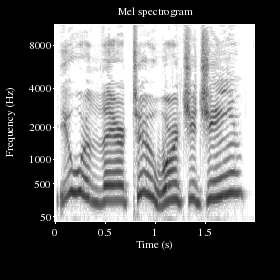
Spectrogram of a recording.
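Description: Man voicing a high-pitched, probing teenage boy accuser. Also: animated, moderate pace, no room sound, clean studio sound. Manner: pointed, probing, harsh questioning. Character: unseen teenage boy on a tribunal platform, insistent accuser.

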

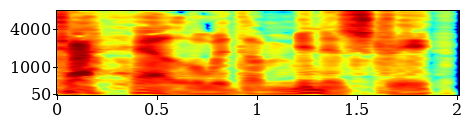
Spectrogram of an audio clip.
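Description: A man voicing a menacing male werewolf who speaks slowly, quietly and with a rasp, often near a whisper. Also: extremely low pitch, expressive, dry recording, studio quality, pitched below the performer's own voice, heavily acted. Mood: snarling. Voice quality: rasping, growling. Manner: slow, quiet and breathy.

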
